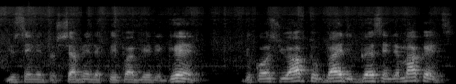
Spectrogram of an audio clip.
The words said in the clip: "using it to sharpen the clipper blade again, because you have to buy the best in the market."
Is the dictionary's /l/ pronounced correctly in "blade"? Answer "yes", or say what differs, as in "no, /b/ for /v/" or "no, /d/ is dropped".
no, /l/ is dropped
